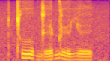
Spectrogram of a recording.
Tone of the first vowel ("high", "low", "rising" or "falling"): falling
